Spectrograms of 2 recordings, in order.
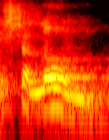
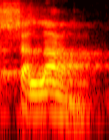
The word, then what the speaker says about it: shalom: to pronounce the words that's why they say shalom with the O M instead of shalam is sha la in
